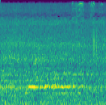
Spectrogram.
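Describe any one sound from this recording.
A train rolls along the tracks.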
